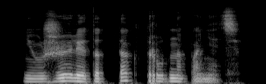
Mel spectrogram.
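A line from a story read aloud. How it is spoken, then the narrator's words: Quiet questioning reply. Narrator (Russian): Тихо ответил вопросом на вопрос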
